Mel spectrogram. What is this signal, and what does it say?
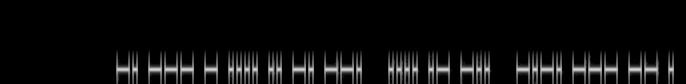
Morse code, heard as a keyed tone, about 30 wpm, 700 Hz. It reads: NOTHING HAD COME
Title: Sentences from Top 500 Words 30wpm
